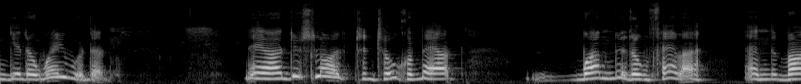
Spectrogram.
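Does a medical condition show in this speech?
Yes: cerebral palsy; onset at 8 days old.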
